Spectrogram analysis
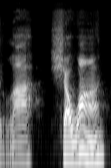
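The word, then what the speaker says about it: לשון: And if you hear someone say La Shawan, Quadash, guess what? That is an actual ancient pronunciation, correct pronunciation of the word. If they're pronouncing it with the wa, that's here, the wa, not va, wa, right?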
